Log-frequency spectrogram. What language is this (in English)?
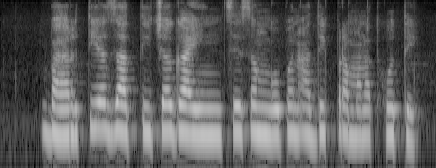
Marathi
